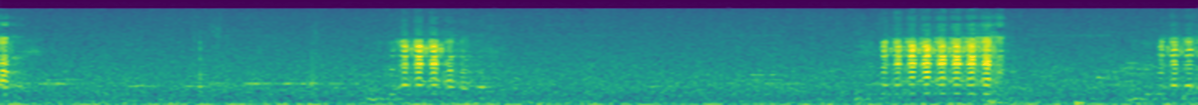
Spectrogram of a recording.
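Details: Baby goat in a village setting: three nasal, wavering bleats, short and tremulous, spaced several seconds apart, over a soft hiss of background noise.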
